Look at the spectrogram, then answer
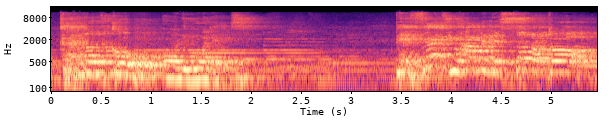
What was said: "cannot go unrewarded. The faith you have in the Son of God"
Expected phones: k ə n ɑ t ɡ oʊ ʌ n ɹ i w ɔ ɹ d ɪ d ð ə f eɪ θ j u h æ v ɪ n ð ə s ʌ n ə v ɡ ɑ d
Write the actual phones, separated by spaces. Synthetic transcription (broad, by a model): k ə n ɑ t ɡ oʊ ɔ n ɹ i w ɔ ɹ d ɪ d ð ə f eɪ t j u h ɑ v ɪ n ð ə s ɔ ə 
